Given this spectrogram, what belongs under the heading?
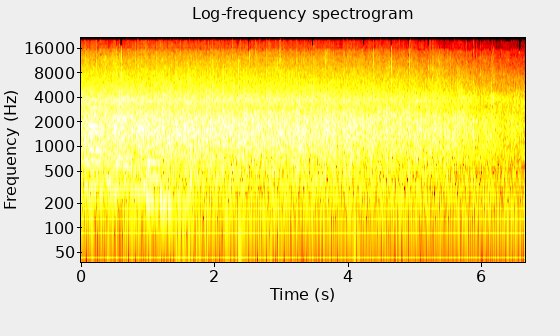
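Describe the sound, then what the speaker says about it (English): A commencement audience gives a sustained round of applause, dense and steady close up, slowly thinning and tapering toward the end, with some voices mixed in early on. "let's give them all another round of applause"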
